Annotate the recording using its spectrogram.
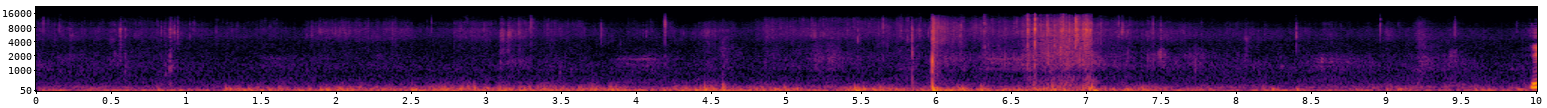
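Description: Faint low rumble and rustling as the camera is handled and moved, with one sharp click about six seconds in and a short rustle just after.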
